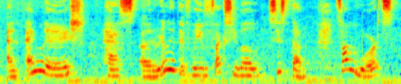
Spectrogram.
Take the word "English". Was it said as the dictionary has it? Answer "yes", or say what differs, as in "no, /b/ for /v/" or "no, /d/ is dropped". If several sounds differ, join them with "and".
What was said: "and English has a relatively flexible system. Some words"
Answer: yes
